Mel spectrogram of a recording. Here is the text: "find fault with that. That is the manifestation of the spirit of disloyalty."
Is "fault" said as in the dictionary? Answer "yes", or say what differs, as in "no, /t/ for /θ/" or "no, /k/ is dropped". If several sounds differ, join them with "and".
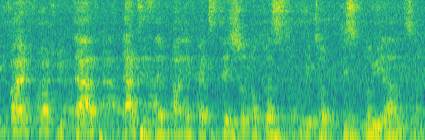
no, /n/ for /l/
